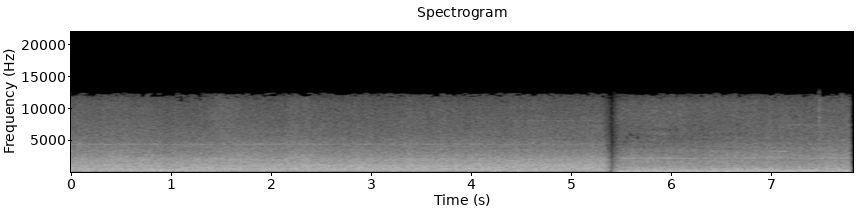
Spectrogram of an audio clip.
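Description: Kuala Lumpur monorail train running past the station platform on its rubber tyres, a steady rushing noise. It cuts off suddenly about five seconds in, giving way to the noise of busy street traffic, with a faint rising engine tone near the end.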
